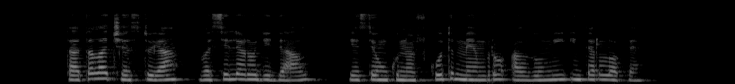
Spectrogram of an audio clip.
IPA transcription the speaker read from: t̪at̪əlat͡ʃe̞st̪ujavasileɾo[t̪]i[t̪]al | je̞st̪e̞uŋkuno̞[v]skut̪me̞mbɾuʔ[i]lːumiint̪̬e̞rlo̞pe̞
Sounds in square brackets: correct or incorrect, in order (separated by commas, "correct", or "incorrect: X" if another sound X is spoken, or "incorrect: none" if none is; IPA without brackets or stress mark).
incorrect: d̪, incorrect: d̪, incorrect: none, incorrect: a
